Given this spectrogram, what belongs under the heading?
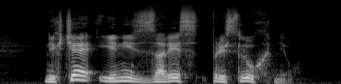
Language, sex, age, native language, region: Slovenian, male, 60+, Slovenian, Carinthia region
